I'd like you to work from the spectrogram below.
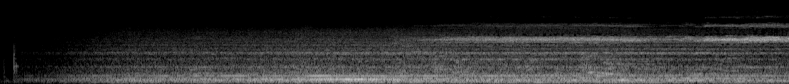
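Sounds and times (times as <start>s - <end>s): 
S-Bahn double-deck commuter train rolling into station in Zürich: 0.3s - 7.8s
high metallic wheel squeals of commuter train: 4.1s - 7.8s.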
